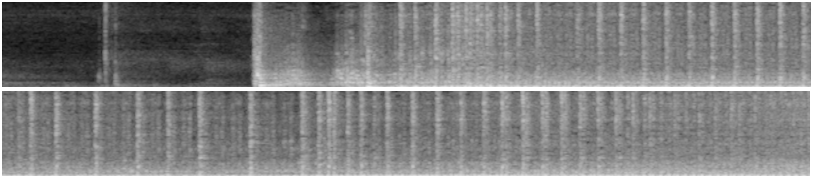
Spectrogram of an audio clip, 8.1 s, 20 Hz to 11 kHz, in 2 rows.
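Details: Used replacement engine just fitted to a John Deere LA145 mower, on choke with a jury-rigged battery; starter cranks briefly, then the single catches and settles into a steady, even rapid chug; normal start and idle.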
